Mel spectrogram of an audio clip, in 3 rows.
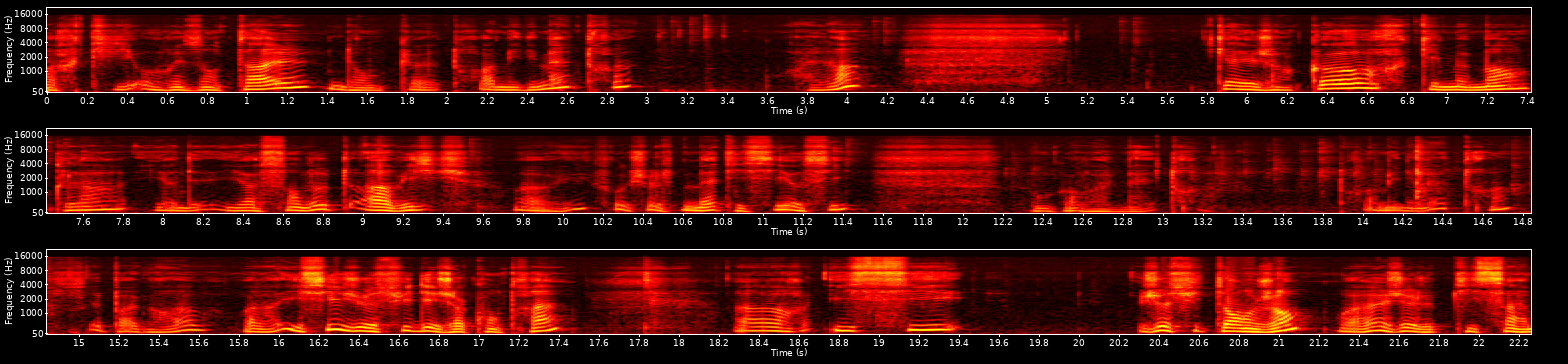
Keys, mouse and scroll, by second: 1.5 click, 2.9-3.9 typing, 5.0-6.5 right drag, 7.9-9.6 drag, 10.7 click, 13.7 click, 14.7 KP_3, 14.9 KP_Enter, 16.9-17.6 right drag, 17.7 scroll down 1, 18.3-19.0 right drag, 19.1-19.5 scroll up 1.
